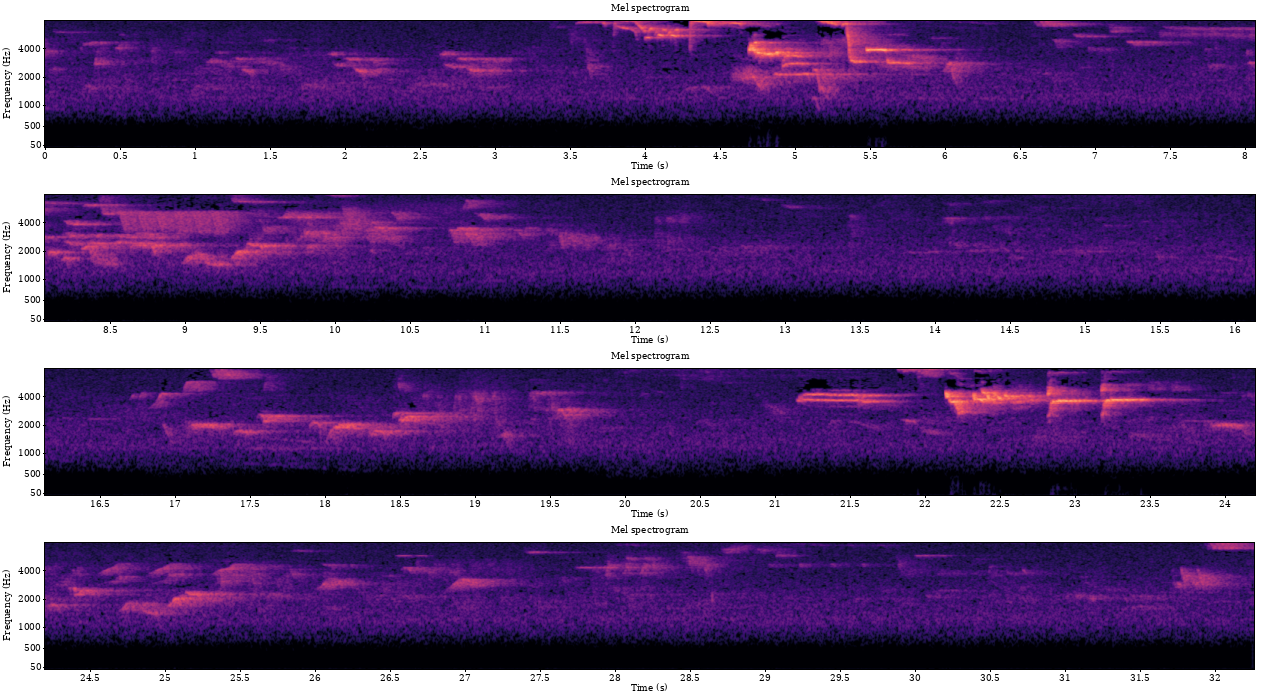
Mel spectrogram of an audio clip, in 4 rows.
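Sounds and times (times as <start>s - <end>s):
European robin song of whistles and warbled notes: 0.0s - 32.2s.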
